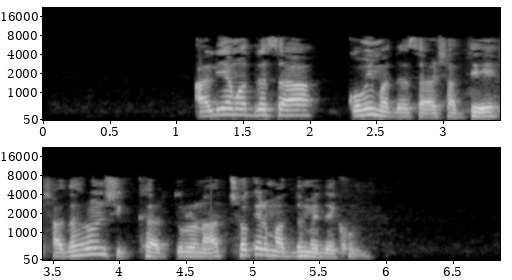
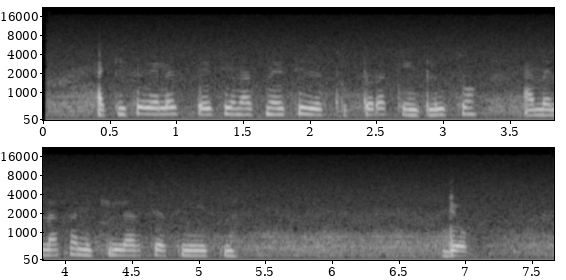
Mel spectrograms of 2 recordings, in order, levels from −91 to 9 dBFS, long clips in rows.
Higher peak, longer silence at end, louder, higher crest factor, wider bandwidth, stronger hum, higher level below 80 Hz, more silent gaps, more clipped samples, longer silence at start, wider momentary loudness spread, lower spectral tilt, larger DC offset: about the same, -2 dBFS vs 0 dBFS; first, 1 s vs 0 s; first, -16 LUFS vs -20 LUFS; about the same, 16 dB vs 20 dB; second, 8 kHz vs 13.5 kHz; neither; first, -56 dBFS vs -68 dBFS; neither; neither; first, 1.15 s vs 0 s; second, 6 LU vs 16 LU; second, -5 dB/octave vs -8 dB/octave; second, under 0.1% vs 0.8%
